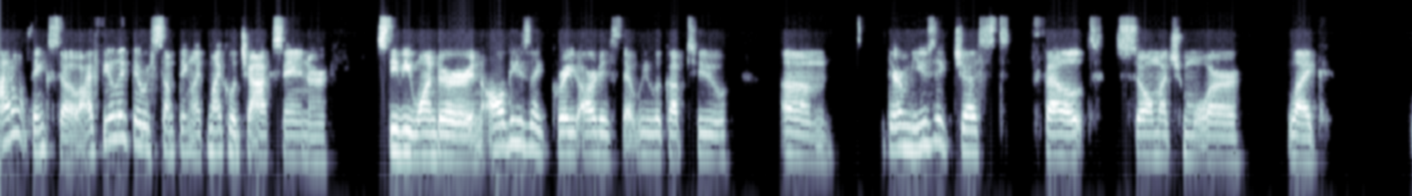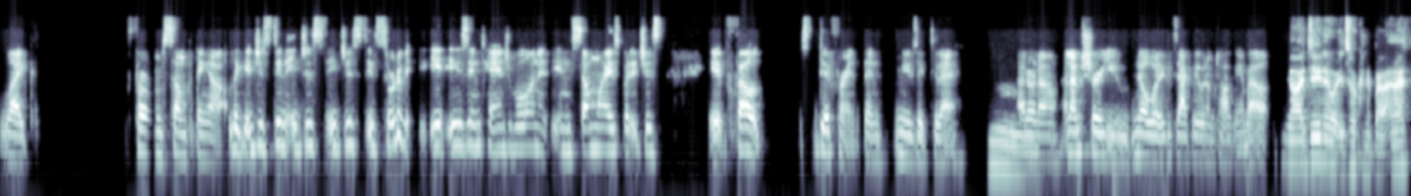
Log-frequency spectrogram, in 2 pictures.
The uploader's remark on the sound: The show, conducted via Zoom, is set to go in person.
